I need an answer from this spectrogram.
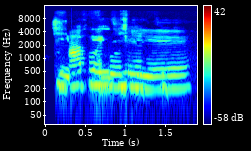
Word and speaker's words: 아버지의: Jadi kalau menunjukkan ini punyanya siapa, maka harus dibacanya pakai e. Contoh, misalnya saya punya kata aboji. Artinya apa aboji itu? Ayah. Terus saya selipin 1 huruf, lalu ji. Artinya rumahnya ayah. bacanya apa? 아버지의 집. Abojie. Dibacanya E.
